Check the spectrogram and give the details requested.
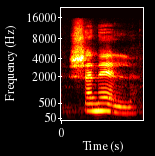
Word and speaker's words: Chanel: Chanel. Chanel. Il n'y a pas de R, il n'y a pas de nasal, il n'y a pas de lettre muette. Celui-là, il est très très facile. Chanel.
